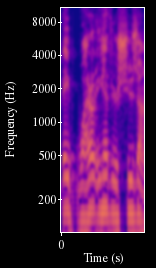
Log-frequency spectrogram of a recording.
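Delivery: mock annoyed voice. Retelling how she asks when she gets annoyed: imitating someone annoyed. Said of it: "but if she gets annoyed, she's like".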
